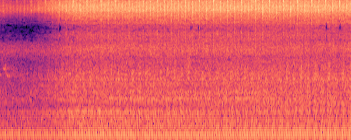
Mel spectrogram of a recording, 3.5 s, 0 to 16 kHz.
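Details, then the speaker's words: 1990 Mazda Miata with replacement 90,000-mile engine from a newer NA (about 1992) fitted after original overheated, idling; smooth steady low hum, no ticks, knocks or misses, a clean healthy idle. "So let me start it up. You can hear it run. This thing runs so nice, if I do say so myself."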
